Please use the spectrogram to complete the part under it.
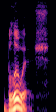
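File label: "blueish", British English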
